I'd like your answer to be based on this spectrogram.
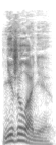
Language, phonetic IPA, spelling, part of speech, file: Russian, [nʲɪʐɨˈɫanʲɪje], нежелание, noun, Ru-нежелание.ogg
- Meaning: unwillingness, reluctance, disinclination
